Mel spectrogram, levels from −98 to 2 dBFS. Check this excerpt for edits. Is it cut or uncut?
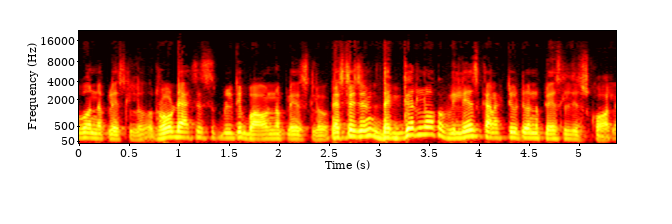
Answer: cut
